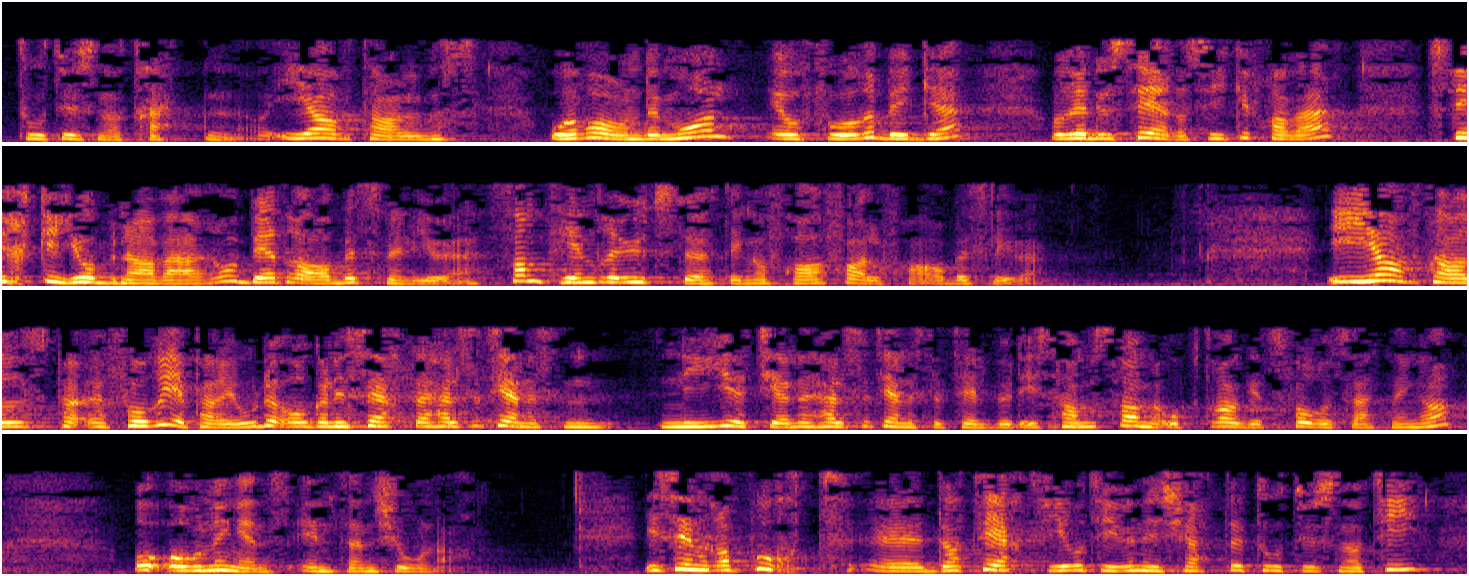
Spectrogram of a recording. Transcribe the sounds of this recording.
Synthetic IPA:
t̪ʰuːt̪ʰʉːsn̩oːt̪ʰʁɛt̪nɔ̰ʔiːɑːʋt̪ʰɑːln̩s | oːʋəʁoːənd̪əmoːlæɔfoːʁəbʏɡːə | ɔʁɛd̪ʉseːʁəsyːkəfʁɑːʋæːʁ | st̪ʏʁkəjɔbnɑːʋæːʁəɔbeːd̪ʁəɑʁbæɪd̪smɪljø̰ːə̰sɑmt̪hɪnd̪ʁəʉːt̪st̪øːt̪ɪŋɔfʁɑːfɑlfʁɑ̰ːɑ̰ʁbæɪslḭːʋə̰ | ʔiiːɑːʋt̪ɑːlsfɔʁɪəpʰæʁɪuːd̪əʔɔʁɡɑnɪseːʁt̪əɦɛlsət̪ʰjeːnəst̪n̩ | nyːəenəɦɛlsət̪ʰjeːnəst̪ət̪ʰɪlbʉːd̪iːsɑmsʋɑːʁmɛ̰ʔʊpd̪ʁɑːɡət̪sfɔʁʉːt̪sɛt̪nɪŋəʁ | oːʔɔʁnɪŋənsɪnt̪ʰɛnʃuːnə̰ʁ | iːsɪnʁɑpʰʊʁt̪d̪ɑt̪ʰeːʁt̪fiːʁəɔt̪ʰyːʋənəiʃɛt̪ət̪ʰuːt̪ʰʉːsn̩oːt̪ʰiː

